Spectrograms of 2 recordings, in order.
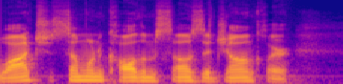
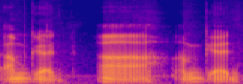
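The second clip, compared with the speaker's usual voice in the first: low, very soft polite refusal; night-store small talk; 8 semitones lower, 11 dB quieter than usual. Retold or imitated. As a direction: lightly act a subdued late-night shopper. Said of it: "when I go to the store at night".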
